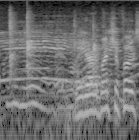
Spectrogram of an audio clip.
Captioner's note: audience members cheering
